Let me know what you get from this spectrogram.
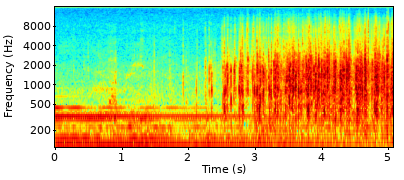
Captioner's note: audience applauds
